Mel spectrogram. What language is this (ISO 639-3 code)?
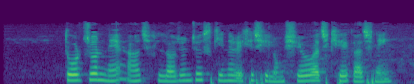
ben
